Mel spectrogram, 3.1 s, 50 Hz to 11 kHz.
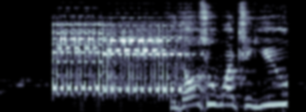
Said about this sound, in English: I did not expect my phone to go off, Father, at 4 in the morning. Thank you for the notification.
